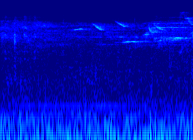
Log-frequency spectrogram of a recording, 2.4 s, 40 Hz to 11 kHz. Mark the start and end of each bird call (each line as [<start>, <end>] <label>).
[1.80, 2.40] Iiwi (Drepanis coccinea)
